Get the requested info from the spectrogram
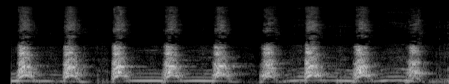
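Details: Rottweiler barking in a steady series, about nine deep, harsh barks in under five seconds, each with a short tonal tail, roughly two per second, with no other clear sounds.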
